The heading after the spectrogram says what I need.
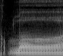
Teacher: dibaca panjang satu alif atau dua harakat atau dua ketukan atau mad thobi'i panjangnya dua ketukan ya Allah.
